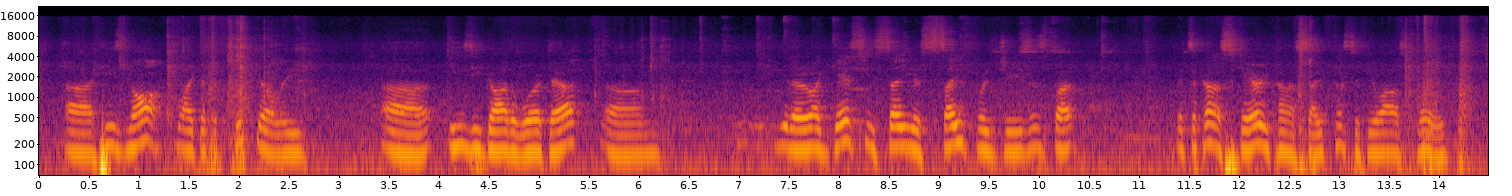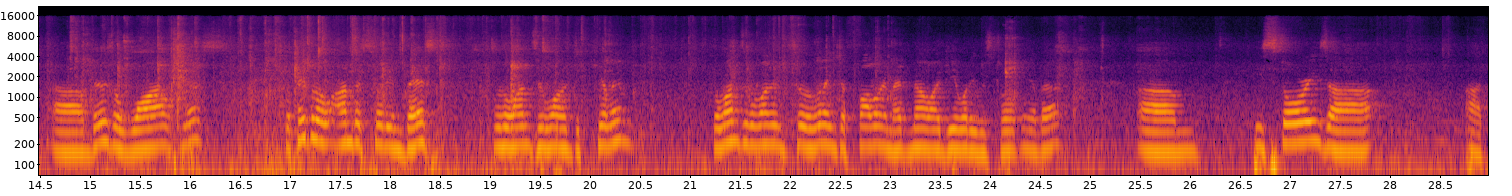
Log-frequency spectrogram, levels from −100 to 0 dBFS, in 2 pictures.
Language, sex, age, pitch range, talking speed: English, male, 50-69, 140-180 Hz, 155 wpm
